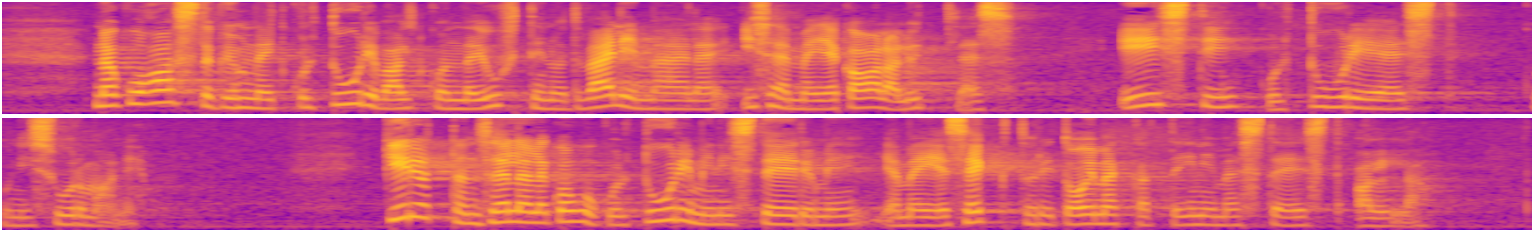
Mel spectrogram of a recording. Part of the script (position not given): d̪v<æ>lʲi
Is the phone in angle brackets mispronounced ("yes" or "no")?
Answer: no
